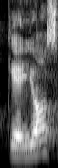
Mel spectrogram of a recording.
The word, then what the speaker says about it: chaos: तो प्रोनाउंसिएशन है केओस। कुछ लोग योस केओस बोलते हैं, इट्स नॉट केओस, इट्स केओस, केओस।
